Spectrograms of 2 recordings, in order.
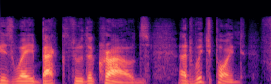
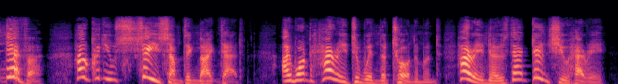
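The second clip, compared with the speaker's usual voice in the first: high, indignant protest; exclaim, deeply offended; hurried, heated self-defence; outraged; 7 semitones higher, 3 dB louder than usual. A narrator's reading. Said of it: "looking outraged".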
